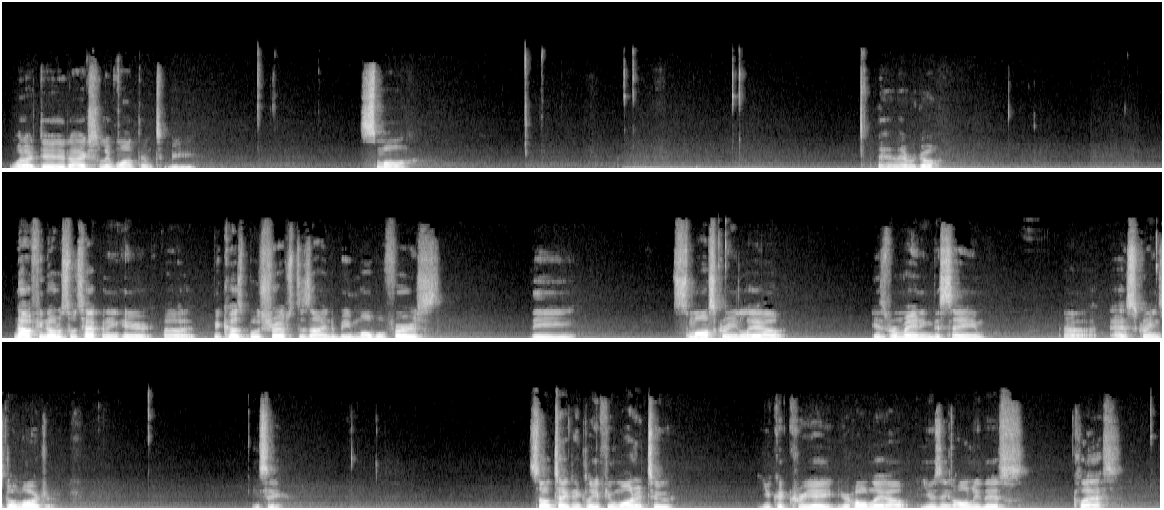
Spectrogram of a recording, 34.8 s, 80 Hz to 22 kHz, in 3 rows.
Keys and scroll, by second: 2.6 super+z, 5.4 super+s.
